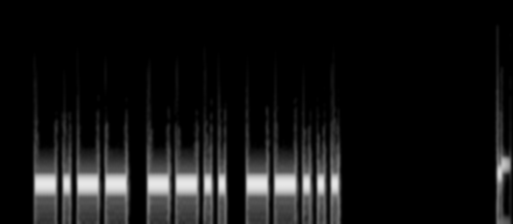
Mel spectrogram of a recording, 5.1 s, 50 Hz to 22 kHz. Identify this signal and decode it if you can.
Morse code, heard as a keyed tone, about 17 wpm, 700 Hz. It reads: YZ7
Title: Callsign Prefixes for Top 25 DXCC - 17wpm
